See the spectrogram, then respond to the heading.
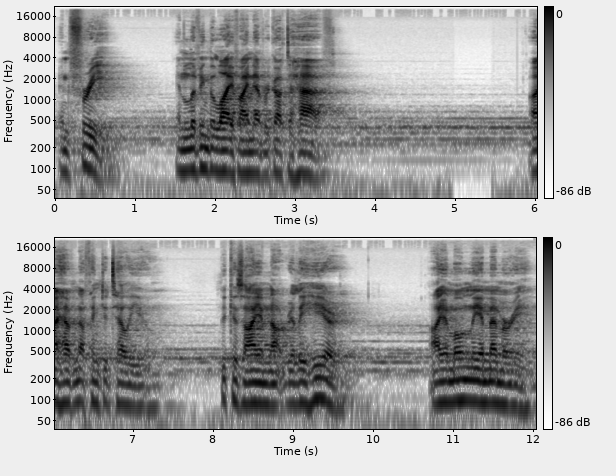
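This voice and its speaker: A man playing a solemn dead man lingering as a haunting memory in an audio drama, speaking deliberately and repetitively in a cavernous echo. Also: deep voice. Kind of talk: cinematic audio drama monologue. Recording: echoey with long cavernous reverb.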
